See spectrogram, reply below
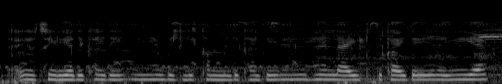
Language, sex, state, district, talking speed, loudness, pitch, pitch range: Hindi, female, Bihar, Vaishali, 215 wpm, -36 LUFS, 215 Hz, 210-225 Hz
